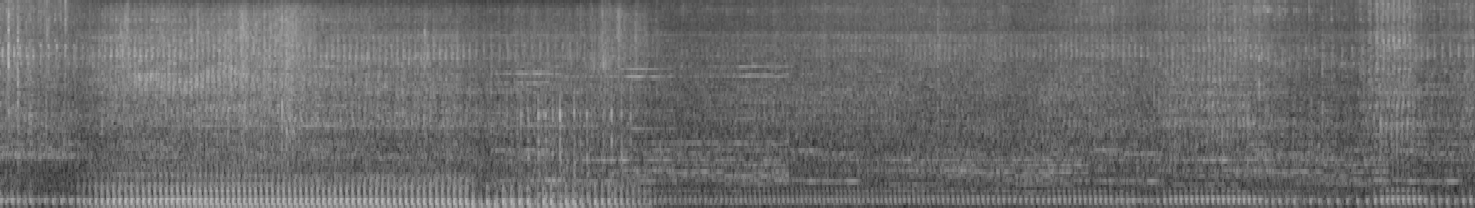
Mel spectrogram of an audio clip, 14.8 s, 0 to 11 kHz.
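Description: Taotao DB14 110cc four-stroke single-cylinder dirt bike engine running under throttle, loud for the first several seconds as the bike rides close by, then quieter and rising and falling in level with the throttle.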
